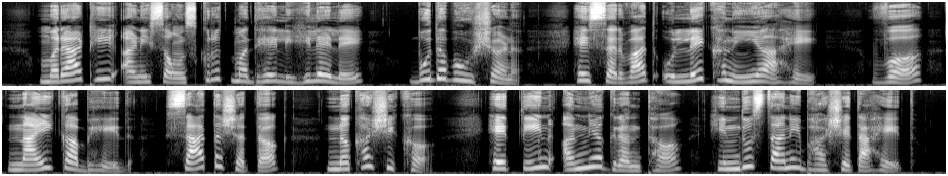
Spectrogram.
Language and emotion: Marathi, neutral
